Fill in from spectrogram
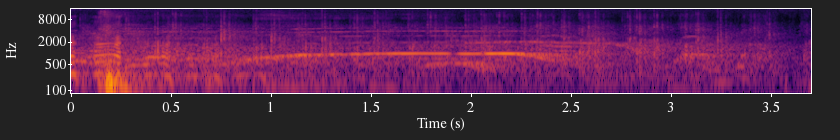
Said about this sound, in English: Every morning when I wake up and look at her and she looks exactly like she does now, don't let anyone tell you any different, I think this woman deserves a hand clap.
